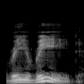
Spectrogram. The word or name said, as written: reread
